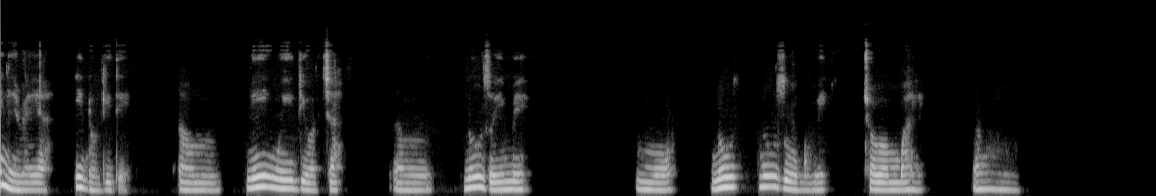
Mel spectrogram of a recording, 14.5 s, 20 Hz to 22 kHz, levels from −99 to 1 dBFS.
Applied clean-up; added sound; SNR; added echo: neural mask model Resemble Enhance denoiser.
